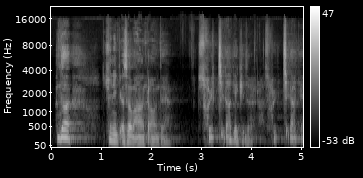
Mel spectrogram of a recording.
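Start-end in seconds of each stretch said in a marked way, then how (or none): 2.9-4.1 quiet inner voice. Retold or imitated. God's inner voice. 4.3-5.0 솔직하게 whispered, no voice. Retold or imitated. God's inner voice.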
